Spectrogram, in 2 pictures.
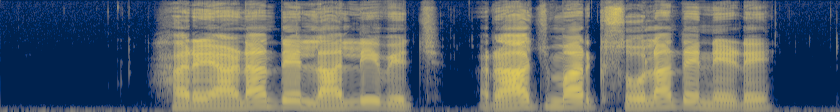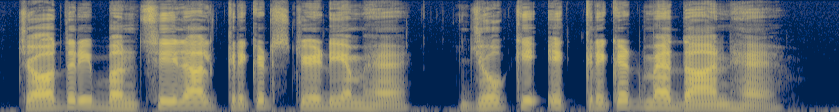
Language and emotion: Punjabi, neutral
